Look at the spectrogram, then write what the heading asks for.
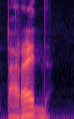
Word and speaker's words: pared: Mur se termine par un D, est féminin en espagnol, on dira la pared, una pared.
